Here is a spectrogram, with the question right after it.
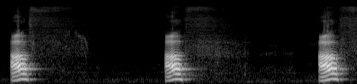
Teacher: ہوا جو ہے نا وہ آپ کے ہاتھ سے ٹکرا رہی ہے تو اس کے اندر صفت حمز ہے · دیکھیں اس کے اندر پستی ہے لیکن ایئر فلو جو ہے وہ بھی پاس ہو رہا ہے، سانس جاری رہتا ہے، سانس جاری رہتا ہے، اس کے بغیر یہ حرف ادا نہیں ہوگا۔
